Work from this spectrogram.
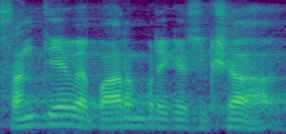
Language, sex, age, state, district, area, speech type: Sanskrit, male, 60+, Tamil Nadu, Tiruchirappalli, urban, spontaneous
